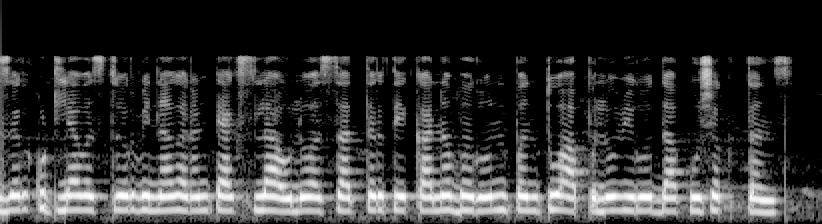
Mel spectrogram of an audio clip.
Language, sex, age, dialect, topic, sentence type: Marathi, female, 18-24, Southern Konkan, banking, statement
